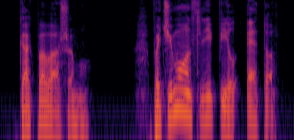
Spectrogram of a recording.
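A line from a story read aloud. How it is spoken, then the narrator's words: Plain. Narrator (Russian): спросил Карим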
